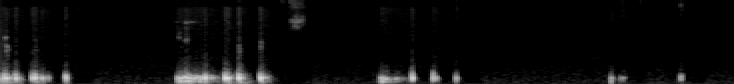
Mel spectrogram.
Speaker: now coming to the crackle the crackling sound that we find in the oscilation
